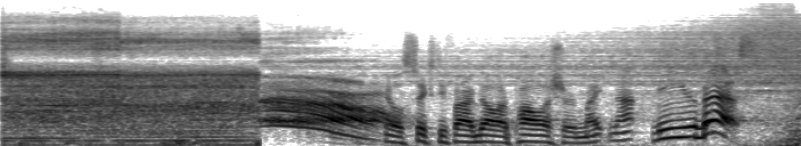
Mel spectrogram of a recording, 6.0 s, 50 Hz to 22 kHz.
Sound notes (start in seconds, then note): 0.2 polisher grinding; 1.9 grunting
